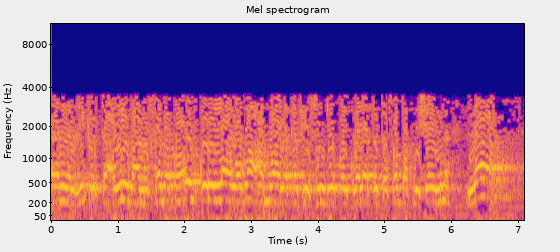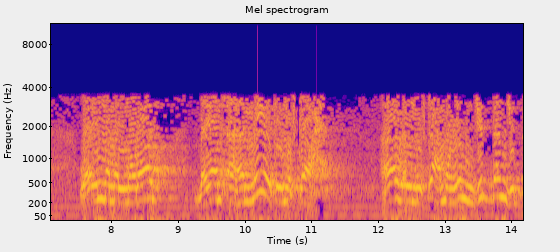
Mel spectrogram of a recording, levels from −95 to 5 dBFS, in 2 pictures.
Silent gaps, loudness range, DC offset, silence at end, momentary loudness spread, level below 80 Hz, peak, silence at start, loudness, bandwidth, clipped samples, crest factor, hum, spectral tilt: none; 2 LU; 0.5%; 0 s; 8 LU; -34 dBFS; 0 dBFS; 0 s; -9 LUFS; 3.7 kHz; under 0.1%; 10 dB; none; -8.5 dB/octave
